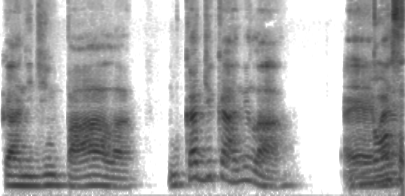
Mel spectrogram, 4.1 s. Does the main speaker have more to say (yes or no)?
no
